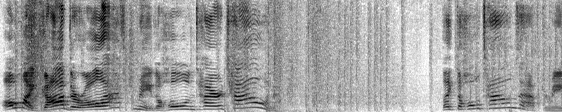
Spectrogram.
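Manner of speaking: loud, high-pitched panicky outcry; alarmed shouting. Real, not acted. Player finding the whole town after them, high alarmed shout. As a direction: yell it high, in disbelief at being swarmed.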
